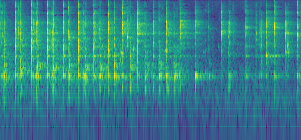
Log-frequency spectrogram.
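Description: Spoon stirring cornstarch and water into a slurry in a small dish, a quick run of close clinking taps and scraping that slows and thins toward the end, no talk.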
